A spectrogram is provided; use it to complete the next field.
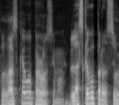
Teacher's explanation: Well, he rolls his R.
